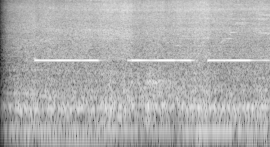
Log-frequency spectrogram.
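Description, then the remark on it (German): Three long, steady reversing beeps sound over a constant rumble of vehicle engines and busy yard noise, loud, with no talking, as trucks arrive one after another and forklifts drive back and forth during setup work outside the ice rink in Davos. “Ein LKW nach dem anderen kommt an, Gabelstapler fahren hin und her und überall sind Leute, die etwas in der Gegend umeinander tragen.”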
